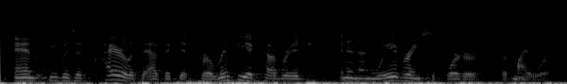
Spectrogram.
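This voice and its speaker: Noticeable background noise sits behind a man talking at a very fast pace. His loudness swings widely. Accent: American. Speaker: public radio political reporter. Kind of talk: award acceptance speech. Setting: stage with audience at ceremony.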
